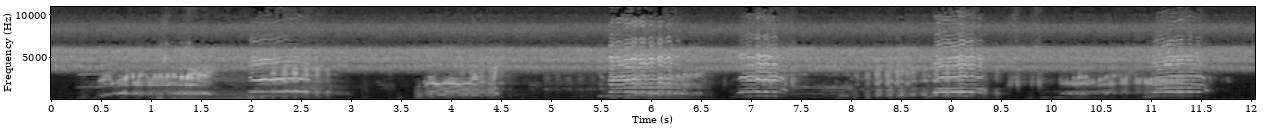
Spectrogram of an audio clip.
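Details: Antibiotic-free, free-range Korean black goats at a farm at the foot of Muchuksan, Gimhae, South Gyeongnam, September 2019 morning; a run of short, nasal bleats from several animals roughly every second or two, some quavering, above a steady high hiss.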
